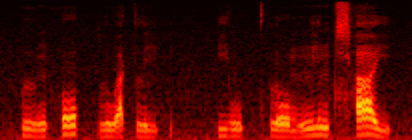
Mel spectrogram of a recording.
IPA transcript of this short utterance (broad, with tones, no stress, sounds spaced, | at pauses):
p ɯ˩˦ ŋ h o˦˥ k̚ p l u˩˦ a̯ k l i˨˩ ʔ | j u˨˩ ʔ kʰ l o˨˩ m n i˥˩ n t͡ɕʰ a˥˩ j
